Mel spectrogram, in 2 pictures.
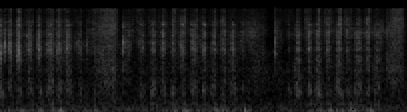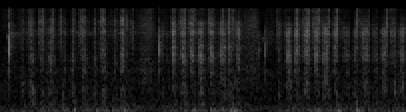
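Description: A lottery scratch-off ticket being scratched: short scraping strokes in quick succession as the coating is rubbed off the play area.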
